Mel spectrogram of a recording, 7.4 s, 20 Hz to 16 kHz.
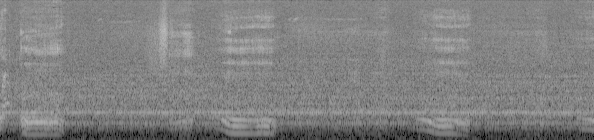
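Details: Resting pig wheezing while trying to sleep: pitched, squeaky whistling sounds with each breath, about 24 a minute, over steady hum.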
